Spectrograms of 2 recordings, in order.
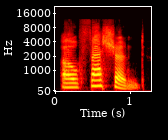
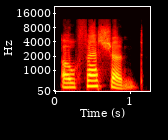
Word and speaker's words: old-fashioned: Nguyên tắc 9, tính từ ghép thường có dấu gạch ngang ở giữa, trọng âm rơi vào từ thứ hai. Bad-tempered, bad-tempered, old-fashioned, old-fashioned, one-eyed, one-eyed, well done, well done, well done, well done.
